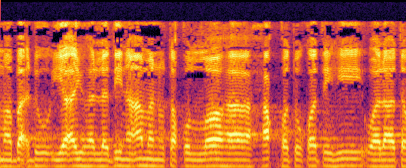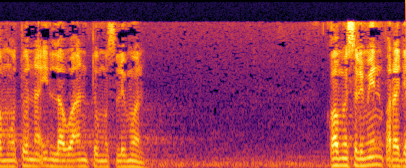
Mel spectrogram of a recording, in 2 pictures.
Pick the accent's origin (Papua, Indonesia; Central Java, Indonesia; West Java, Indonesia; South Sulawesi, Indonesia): West Java, Indonesia; Lakob itu dalam bahasa kita orang Jawa Barat lanihan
